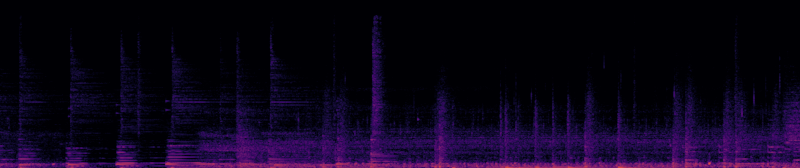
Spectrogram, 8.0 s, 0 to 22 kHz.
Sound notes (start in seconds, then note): 2.2 bunsen burner hissing; 2.6 liquid burbling continues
